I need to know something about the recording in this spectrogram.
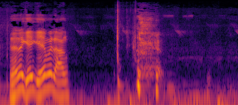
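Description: A plastic bottle splashes into water.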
